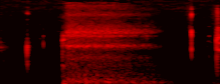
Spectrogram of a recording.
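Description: A man's long audible sigh, an exhaled breath close to the microphone lasting about a second. A few light clicks come just before it and one more near the end.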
